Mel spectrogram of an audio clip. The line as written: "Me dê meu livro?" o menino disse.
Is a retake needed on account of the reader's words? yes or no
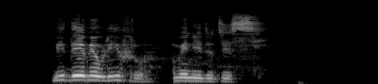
no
